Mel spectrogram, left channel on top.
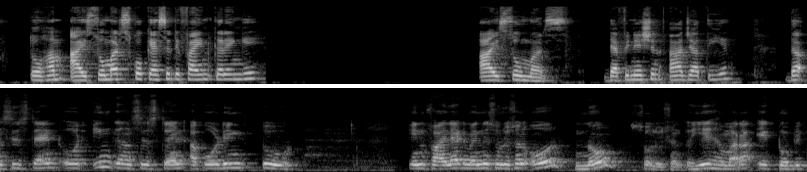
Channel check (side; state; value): both; different; correlation 0.00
